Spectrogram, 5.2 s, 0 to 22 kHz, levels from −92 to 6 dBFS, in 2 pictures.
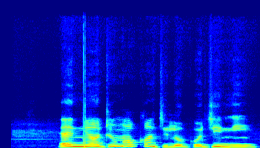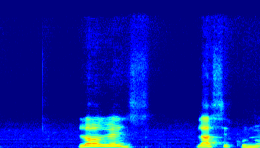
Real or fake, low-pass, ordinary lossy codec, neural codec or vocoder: fake; 19.8 kHz; none; autoencoder, 48 kHz, 128 numbers a frame, DAC-VAE, trained on Japanese speech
